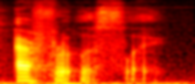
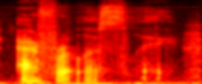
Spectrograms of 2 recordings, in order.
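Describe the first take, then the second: First: Said in the usual way. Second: Soft breathy whisper of the word; whispered effortlessly. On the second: Shown as a demonstration. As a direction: hush it out like a secret. Repeated, second whispered.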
